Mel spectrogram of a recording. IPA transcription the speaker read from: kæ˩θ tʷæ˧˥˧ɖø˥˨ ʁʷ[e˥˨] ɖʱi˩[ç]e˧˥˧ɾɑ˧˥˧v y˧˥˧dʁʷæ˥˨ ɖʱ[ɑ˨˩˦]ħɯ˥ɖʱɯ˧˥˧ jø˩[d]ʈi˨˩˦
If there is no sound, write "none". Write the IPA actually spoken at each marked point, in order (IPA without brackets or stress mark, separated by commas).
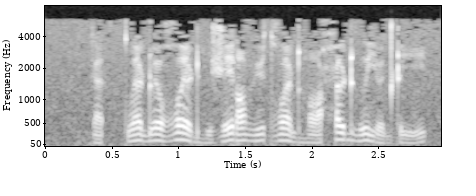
e˥˨, ʒ, ɑ˨˩˦, d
